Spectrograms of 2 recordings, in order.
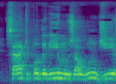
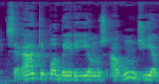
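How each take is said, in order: First: It is spoken at a normal pace. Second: It is spoken very slowly.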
